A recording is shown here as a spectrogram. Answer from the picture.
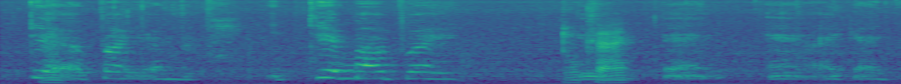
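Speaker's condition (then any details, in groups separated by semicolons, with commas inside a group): Cerebral palsy; balance and speech most affected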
